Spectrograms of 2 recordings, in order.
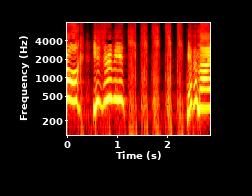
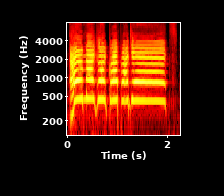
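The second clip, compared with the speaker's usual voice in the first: excited squeal; slower than usual. Acted. Thrilled by craft project.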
